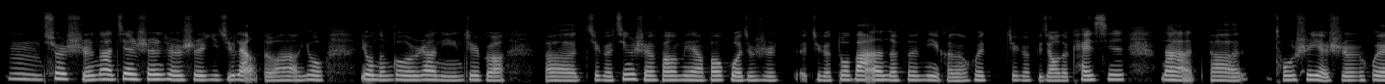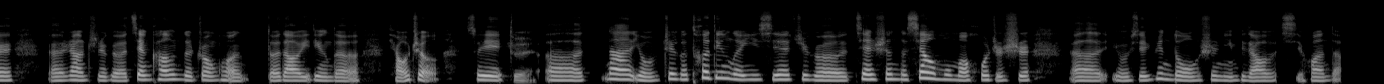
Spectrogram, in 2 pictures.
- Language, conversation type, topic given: Chinese, advice, 在忙碌的生活中，我如何坚持自我照护？
- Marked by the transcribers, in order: none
